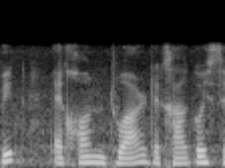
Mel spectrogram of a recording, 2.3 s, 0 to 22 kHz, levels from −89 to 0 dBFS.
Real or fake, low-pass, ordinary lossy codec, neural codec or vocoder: real; 7.2 kHz; Opus, 24 kbps; none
